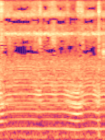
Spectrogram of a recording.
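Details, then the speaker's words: Electric baby nasal aspirator tested without a child, with a fingertip blocking the nozzle to show suction power: steady motor hum with a whistling suction tone. "as you can see as when I put my fingertips over here you can feel and hear the suction power"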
